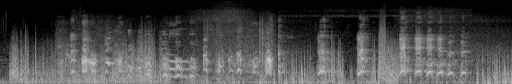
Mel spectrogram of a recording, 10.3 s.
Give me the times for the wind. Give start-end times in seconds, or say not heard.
0.0-10.2.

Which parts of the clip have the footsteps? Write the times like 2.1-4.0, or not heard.
not heard.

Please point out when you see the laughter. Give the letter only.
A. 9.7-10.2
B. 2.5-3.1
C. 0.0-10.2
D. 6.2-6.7
B.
